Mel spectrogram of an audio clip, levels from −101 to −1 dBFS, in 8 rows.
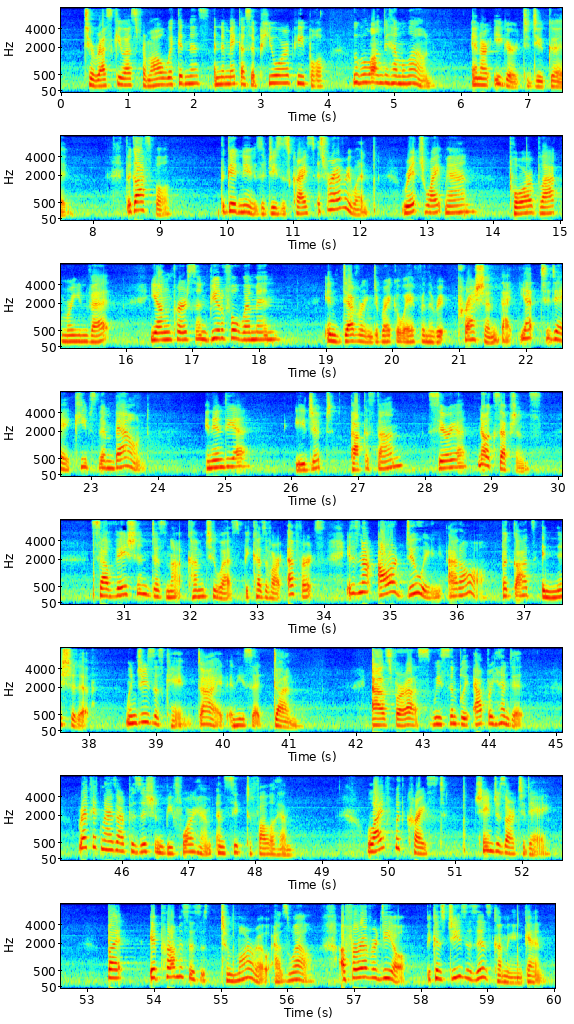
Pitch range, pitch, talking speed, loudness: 185-240 Hz, 205 Hz, 130 wpm, -18 LUFS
